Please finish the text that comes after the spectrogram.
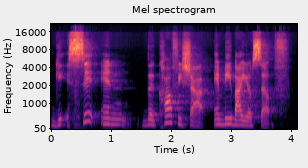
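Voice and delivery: ordinary talk, nothing marked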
